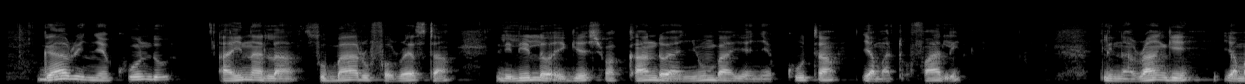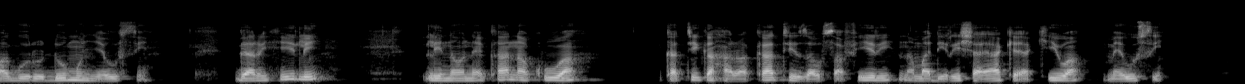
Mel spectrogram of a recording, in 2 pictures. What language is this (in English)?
Swahili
